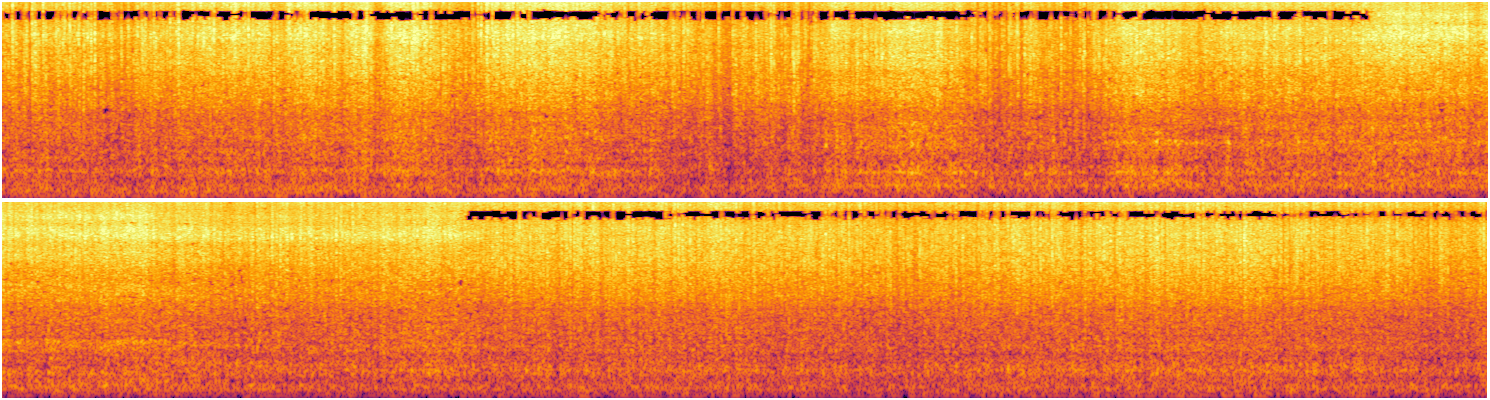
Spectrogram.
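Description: Heavy rain and hail pelting a car's roof and windshield, heard from inside the cabin as a dense, steady patter of small hits, with the car's road and engine noise underneath.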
